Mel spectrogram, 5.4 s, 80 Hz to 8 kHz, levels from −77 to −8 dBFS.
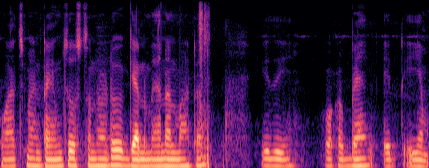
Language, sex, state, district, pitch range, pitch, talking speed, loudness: Telugu, male, Andhra Pradesh, Krishna, 120-125 Hz, 120 Hz, 155 wpm, -20 LUFS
